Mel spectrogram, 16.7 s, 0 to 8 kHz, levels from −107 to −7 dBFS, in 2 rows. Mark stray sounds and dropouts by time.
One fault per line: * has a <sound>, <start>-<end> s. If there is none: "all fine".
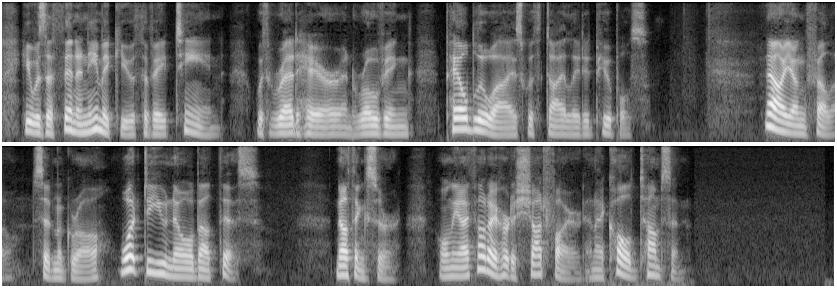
all fine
